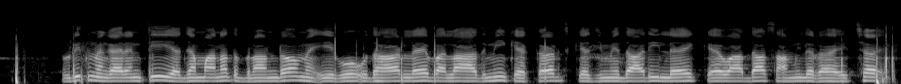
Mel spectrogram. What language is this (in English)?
Maithili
